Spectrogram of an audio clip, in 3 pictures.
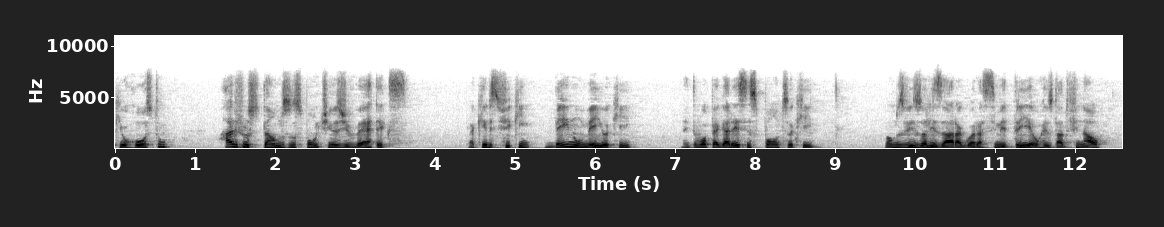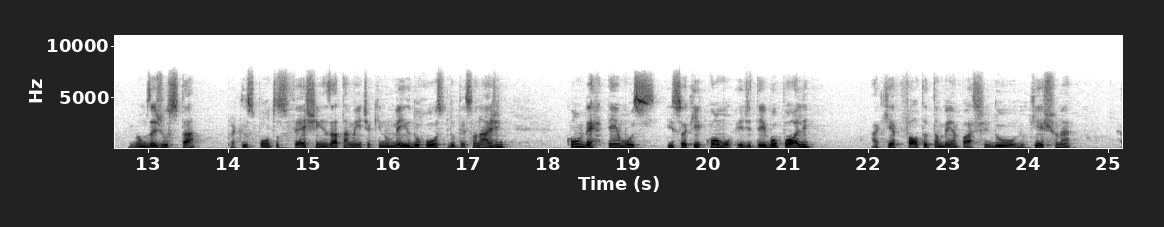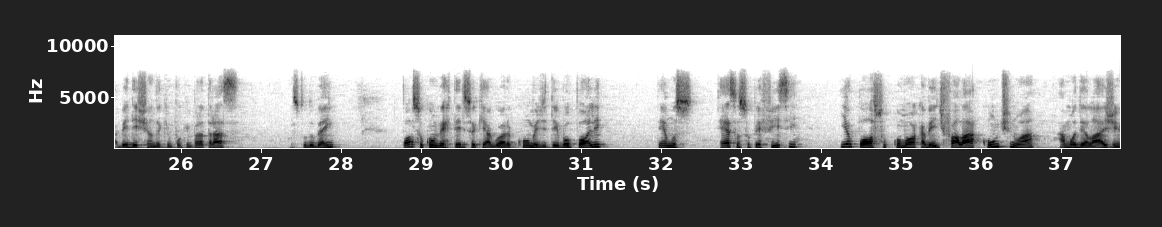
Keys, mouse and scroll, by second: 2.8 click, 3.9 click, 24.0-24.7 drag, 25.3-25.9 drag, 33.2 click, 35.4 click, 36.7 click.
